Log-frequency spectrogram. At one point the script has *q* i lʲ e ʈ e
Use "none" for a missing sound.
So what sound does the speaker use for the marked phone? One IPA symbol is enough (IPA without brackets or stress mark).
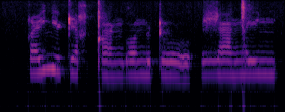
q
